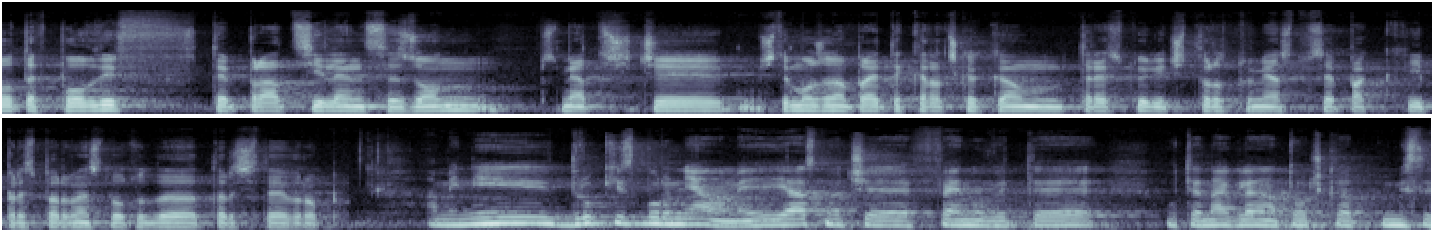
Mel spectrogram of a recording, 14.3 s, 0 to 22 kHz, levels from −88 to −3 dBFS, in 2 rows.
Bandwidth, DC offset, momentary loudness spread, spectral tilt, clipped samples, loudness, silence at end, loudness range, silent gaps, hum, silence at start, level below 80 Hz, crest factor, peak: 16 kHz; under 0.1%; 8 LU; -5 dB/octave; under 0.1%; -28 LUFS; 0 s; 3 LU; none; none; 0 s; -64 dBFS; 18 dB; -10 dBFS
